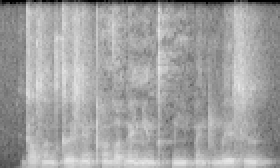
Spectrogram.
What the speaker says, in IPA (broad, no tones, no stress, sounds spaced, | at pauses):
ɡ æ zˤ ɛ̃ d ɡ ɜ z æ̃ pʰ ĩ ðˤ ə ɗ æ̃ lʲ ə̃ ɡ ə k͡p ĩ p æ̃ d ŋ͡m ɛ z ə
